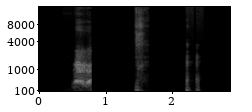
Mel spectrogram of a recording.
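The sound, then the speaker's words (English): A dog barks several times in an irregular pattern: one longer bark, a sharper single bark, then two quick yaps close together. The barks are fairly clear, with no talking. “Ooh, my dog's barking.”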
